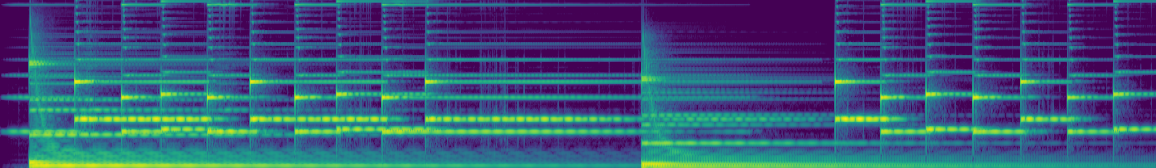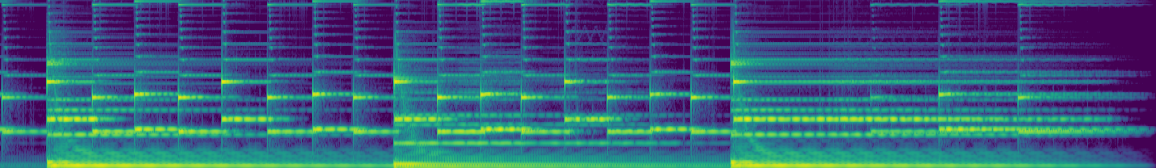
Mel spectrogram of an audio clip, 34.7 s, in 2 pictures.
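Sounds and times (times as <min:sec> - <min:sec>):
scary ringtone: 0:00.2 - 0:34.5.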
